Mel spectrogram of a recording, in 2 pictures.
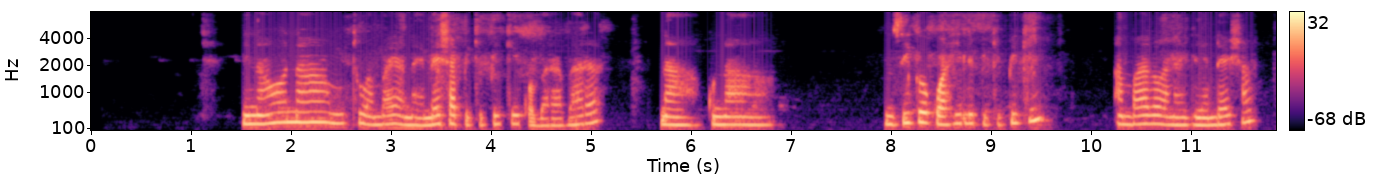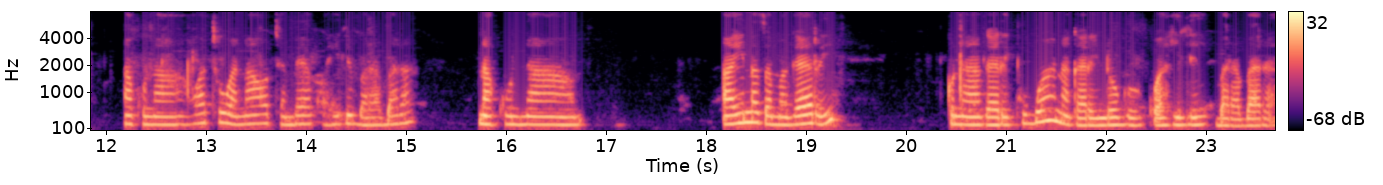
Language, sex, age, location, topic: Swahili, female, 25-35, Nakuru, agriculture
